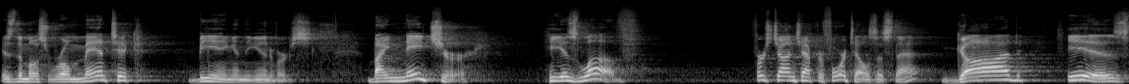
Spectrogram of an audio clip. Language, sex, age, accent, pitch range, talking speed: English, male, 50-69, American, 140-200 Hz, 115 wpm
